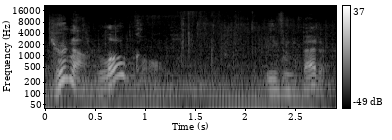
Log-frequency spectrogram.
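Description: A theatrical, taunting villain from a video game. He is cocky and sardonic, swinging widely in pitch over clearly noisy game sound. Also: huge pitch swings, measured pace. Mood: menacing amusement. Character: cocky, mocking, theatrical male villain showman. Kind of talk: video game cutscene acting.

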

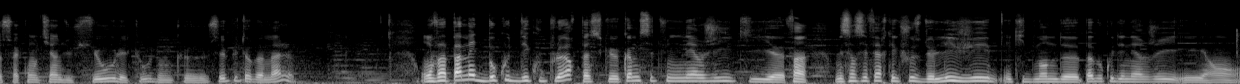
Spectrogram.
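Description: A man giving casual, rambling commentary on a video game, full of hesitations and restarts. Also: mid-range voice. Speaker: gameplay commentator. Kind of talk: casual let's-play commentary. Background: soft background music.

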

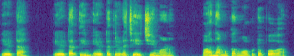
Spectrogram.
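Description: A woman's voice: fairly low pitch, flat delivery, fairly quick, a little mellow, natural voice. A woman voicing an indignant, eager younger brother who asks pointed questions.

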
